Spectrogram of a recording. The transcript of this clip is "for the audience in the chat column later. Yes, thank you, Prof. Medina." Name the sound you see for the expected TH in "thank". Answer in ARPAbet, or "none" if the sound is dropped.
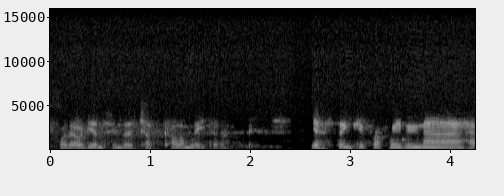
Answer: T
